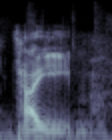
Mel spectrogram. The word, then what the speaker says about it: Taim: And I hate that I have to say it like this as well, because I just called him Tame in my head forever. But I've conditioned myself now to say it correctly.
